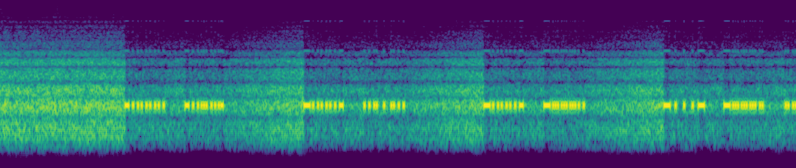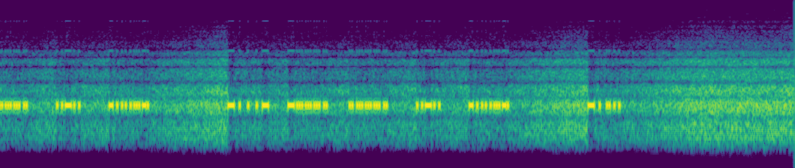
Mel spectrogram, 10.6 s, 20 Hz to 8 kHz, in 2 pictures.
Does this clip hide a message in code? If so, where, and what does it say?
Yes: Hellschreiber (Feld-Hell, 122.5 baud) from 0.8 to 9.5 s, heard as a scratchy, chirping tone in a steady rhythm, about 1130 Hz, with radio static. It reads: CQ DX DE HB8IG HB8IG K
